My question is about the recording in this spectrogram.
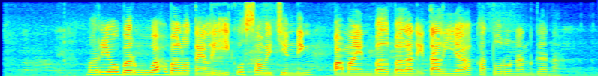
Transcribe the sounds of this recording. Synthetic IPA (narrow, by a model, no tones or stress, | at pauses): maɾiobarwuwahbalot̪eliʔikusawid͡ʒinɪŋ | pamaɪnbalbalanit̪aliakət̪uɾunanɡana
